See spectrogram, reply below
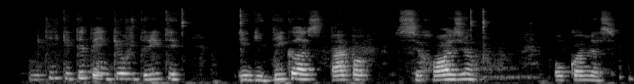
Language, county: Lithuanian, Vilnius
